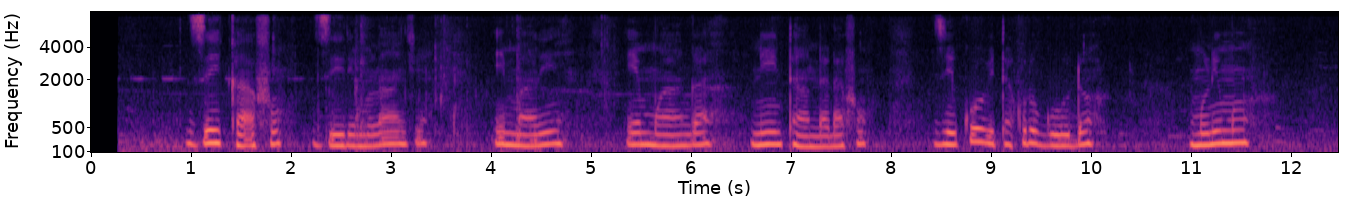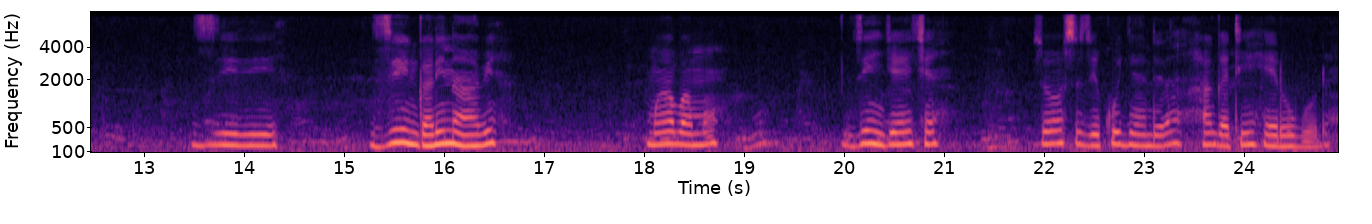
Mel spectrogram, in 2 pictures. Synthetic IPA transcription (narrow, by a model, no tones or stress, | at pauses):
zika̰fu | zilimulaːɲɟiː | mali | emwaːŋɡa | nintaːndalafu | zikuβitakuluɡuːdo̞ | mulimu | zii | ziŋɡalinaβi | mwaːβamo | ziːɲɟe̞ce | zoːsizikuɟe̞ːndeɾahaɡatieɾuɡṵːdo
